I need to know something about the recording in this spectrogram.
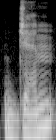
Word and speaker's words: jam: prononcer ça comme, donc jam, et comme on le prononce comme en anglais.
